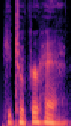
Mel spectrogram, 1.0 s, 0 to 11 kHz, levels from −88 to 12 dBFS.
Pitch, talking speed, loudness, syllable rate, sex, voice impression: 100 Hz, 250 wpm, -16 LUFS, 4.7 syllables/s, male, very masculine, very adult-like, very middle-aged, very thick, tensed, powerful, bright, soft, slightly muffled, fluent, very cool, very intellectual, sincere, very calm, very mature, very friendly, very reassuring, unique, slightly elegant, wild, sweet, slightly lively, very kind, slightly modest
